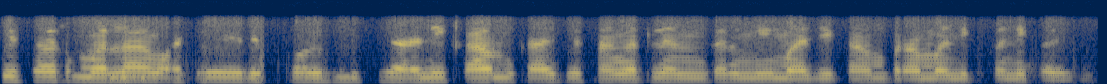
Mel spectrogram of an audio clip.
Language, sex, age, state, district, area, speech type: Marathi, male, 18-30, Maharashtra, Nagpur, rural, conversation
